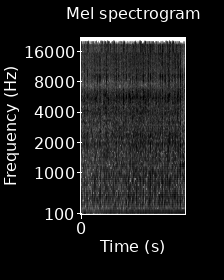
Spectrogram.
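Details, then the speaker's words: CSwid mini chainsaw, failed at day 32: buzzy labouring drone with low hum that never builds speed; after a few moments of cutting it smokes and burns, dark rings around the motor; motor bogging from overheating. "this little saw, after a few moments of cutting, will start smoking and burning like crazy. You can actually hear it."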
